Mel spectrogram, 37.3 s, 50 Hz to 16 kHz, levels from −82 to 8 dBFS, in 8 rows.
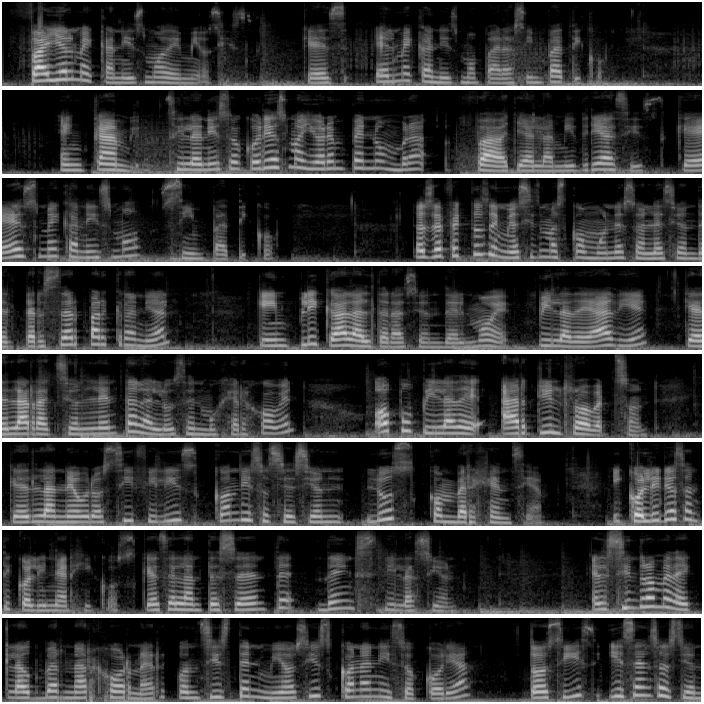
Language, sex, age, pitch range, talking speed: Spanish, female, 20-39, 215-275 Hz, 150 wpm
